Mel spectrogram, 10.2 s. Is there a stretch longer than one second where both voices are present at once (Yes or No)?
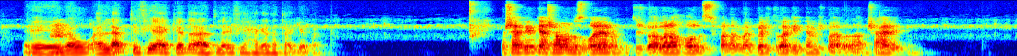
No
